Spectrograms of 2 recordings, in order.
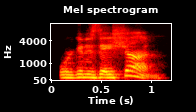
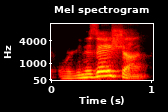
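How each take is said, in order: First: The final syllable carries the stress. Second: The final syllable carries no stress. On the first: The speaker calls it wrong. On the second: The speaker calls it right.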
